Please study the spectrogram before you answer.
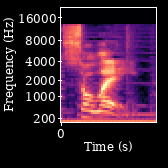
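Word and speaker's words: Soleil: I know it's I know I know it's pronounced solay town I'm in French class it literally translates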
